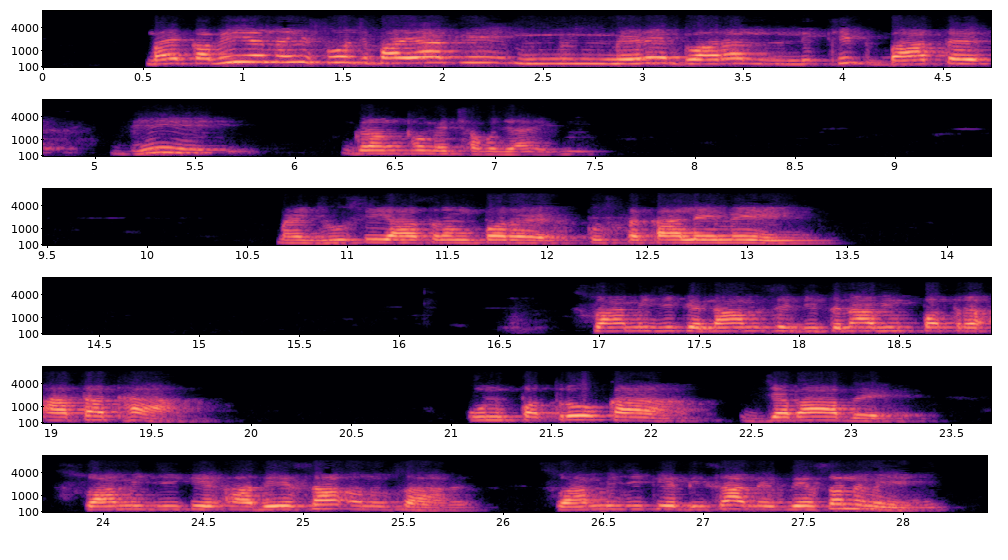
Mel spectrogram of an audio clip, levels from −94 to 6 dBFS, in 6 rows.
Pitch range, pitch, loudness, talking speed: 195-255 Hz, 225 Hz, -19 LUFS, 100 wpm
